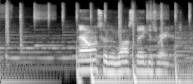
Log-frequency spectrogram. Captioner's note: voiceover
